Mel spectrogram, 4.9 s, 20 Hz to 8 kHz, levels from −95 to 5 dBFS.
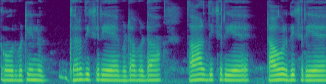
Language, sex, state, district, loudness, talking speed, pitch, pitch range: Rajasthani, female, Rajasthan, Nagaur, -18 LUFS, 195 wpm, 175 Hz, 170-180 Hz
